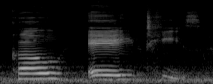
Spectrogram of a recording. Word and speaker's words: coyotes: Brisbane said, reading from the letter pronounced co-a-t's.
